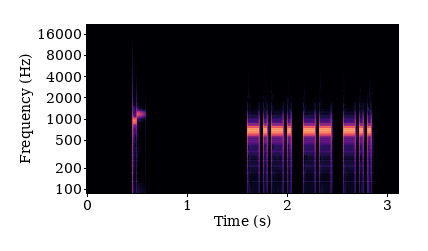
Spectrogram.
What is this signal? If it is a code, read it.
Morse code, heard as a keyed tone, about 30 wpm, 700 Hz. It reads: CMD
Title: USA Call Sign Postfixes - 3 Letters 30wpm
